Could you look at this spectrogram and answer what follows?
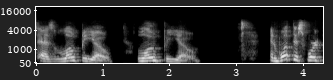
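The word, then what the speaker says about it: λυπέω: If you look up that Greek word here used for grieve, it's pronounced as lopio.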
